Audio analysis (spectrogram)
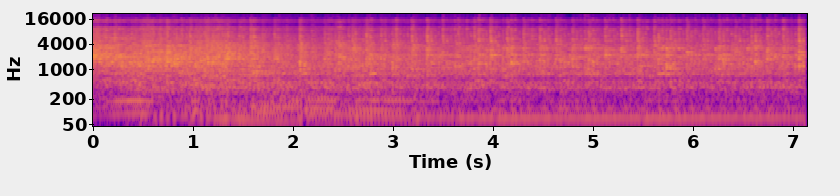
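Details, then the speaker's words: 1970s Miller Big 40 AC welder generator with strong Red Seal engine, welder that generates power but won't weld: steady low idle with light patter, engine never revs up when grinder load applied, idler not responding, though current is produced. "Grinder. Gas not picking up. Rev up. Does mean we're getting current though."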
